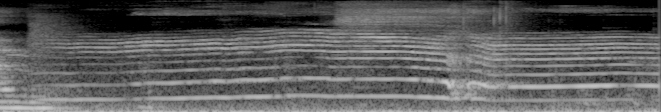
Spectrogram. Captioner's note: baby crying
